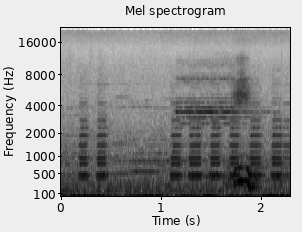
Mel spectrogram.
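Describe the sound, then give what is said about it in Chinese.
Car horns honk in a traffic jam at a congested intersection: many short toots in quick repeated bursts, fairly loud, over a steady low road rumble. “这喇叭声还是有点太吵了。喂喂喂，请快点走啊！”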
